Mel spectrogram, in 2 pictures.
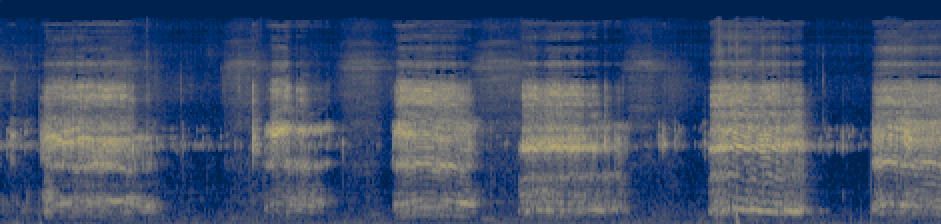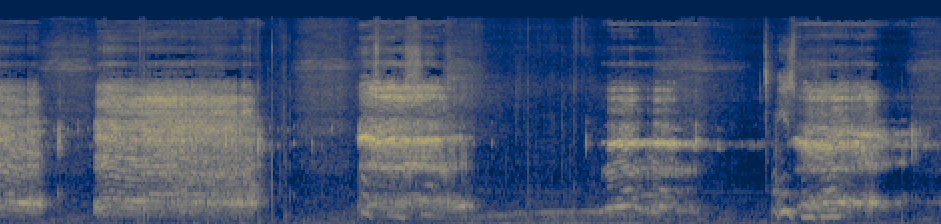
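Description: An animated skeleton figure talks in bursts of a deep, menacing voice through a small loudspeaker.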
